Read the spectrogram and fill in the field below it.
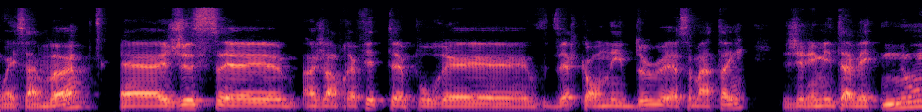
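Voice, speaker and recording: Against a quiet background, a man with a fairly low pitch speaks at a very slow pace with ordinary pitch variation. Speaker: director of a regional community organization network. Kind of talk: online presentation to members. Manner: many filler hesitations (euh).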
